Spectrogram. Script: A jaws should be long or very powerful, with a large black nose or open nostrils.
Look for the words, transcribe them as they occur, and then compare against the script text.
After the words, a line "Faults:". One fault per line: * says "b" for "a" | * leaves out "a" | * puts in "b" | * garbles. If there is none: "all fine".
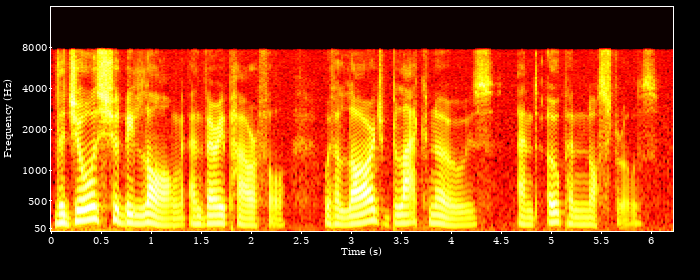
The jaws should be long and very powerful, with a large black nose and open nostrils.
Faults:
* says "The" for "A"
* says "and" for "or"
* says "and" for "or"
